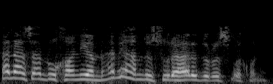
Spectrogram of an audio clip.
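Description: A man explaining the pronunciation of Quran recitation on a TV talk show, earnest, with slow recited examples. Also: high-pitched, expressive, creaky, slightly rough, dull audio. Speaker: religious guest teaching Quran recitation.

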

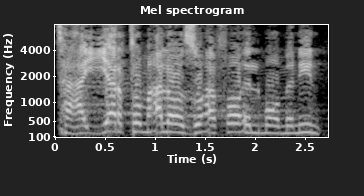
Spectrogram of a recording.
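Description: A man with a high voice delivers a sermon, posing rhetorical questions and stacking up emphatic lists. His voice rings out with a long reverb, as if in a large hall. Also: level tone. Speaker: preacher.

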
